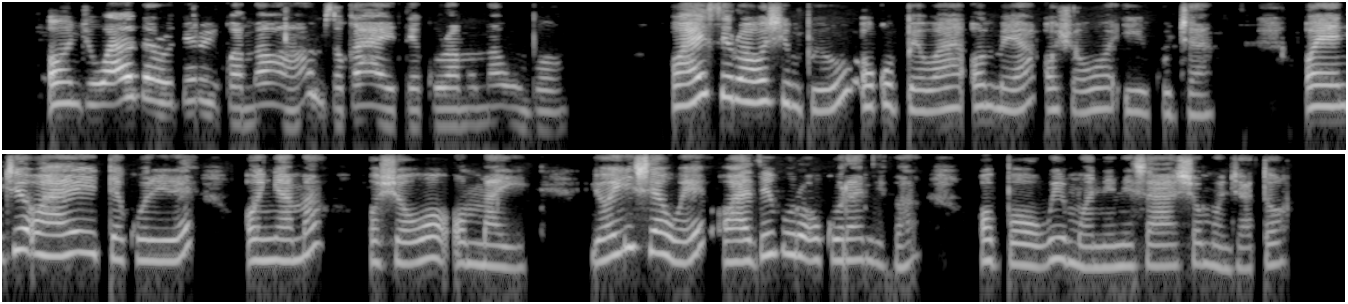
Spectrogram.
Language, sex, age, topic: Oshiwambo, female, 18-24, agriculture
